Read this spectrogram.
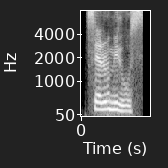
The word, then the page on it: Sarum use: Indian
